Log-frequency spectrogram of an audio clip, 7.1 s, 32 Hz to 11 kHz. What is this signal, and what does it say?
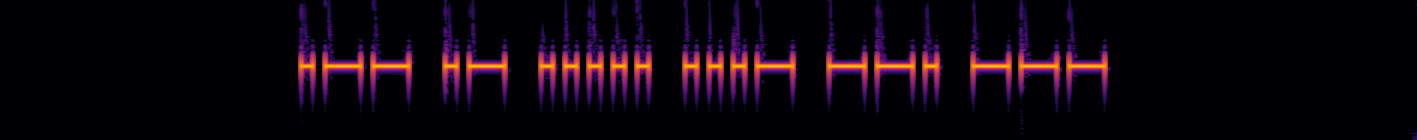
Morse code, heard as a keyed tone, about 23 wpm, 700 Hz. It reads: WA5VGO
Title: Speed Racing - USA 2x3 Call Signs 20wpm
